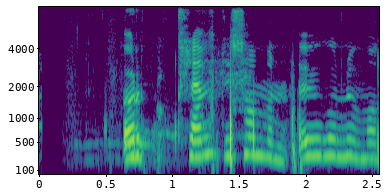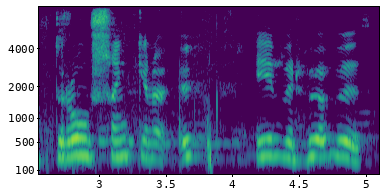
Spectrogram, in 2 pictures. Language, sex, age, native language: Icelandic, male, 11, Icelandic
